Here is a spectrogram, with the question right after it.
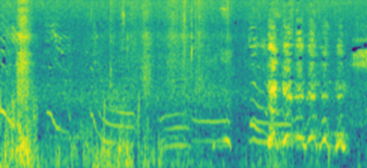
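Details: Male Bernese Mountain Dog puppies, six weeks old, whine in a run of thin, wavering whimpers, some sliding down in pitch, others held steady, with short yips near the end over soft rustling.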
